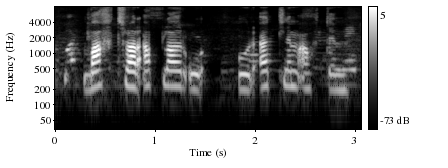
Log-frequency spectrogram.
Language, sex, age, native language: Icelandic, female, 13, Icelandic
